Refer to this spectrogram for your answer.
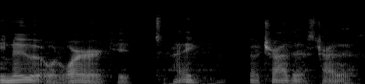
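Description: Quiet and at a fairly slow pace, a man speaks with a very deep, low pitch and a bright, sharp tone. Pitch variation is ordinary, with light background noise. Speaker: gaming streamer. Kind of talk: live gameplay stream chat. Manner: quiet and hushed. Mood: earnest, reflective. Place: home room.

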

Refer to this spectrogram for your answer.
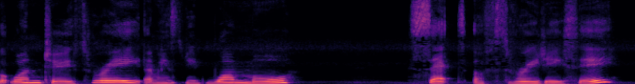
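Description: Slow and dark, mellow in tone, a woman at medium pitch speaks with ordinary pitch variation.

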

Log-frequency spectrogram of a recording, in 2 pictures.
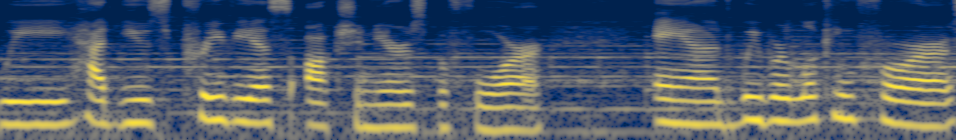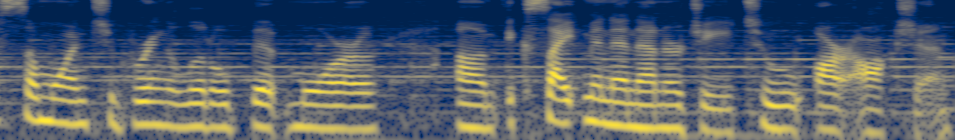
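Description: Over clear music in the background, a woman talks at a fairly low pitch. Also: ordinary pitch variation, moderate pace. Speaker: event planner. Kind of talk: client testimonial interview answer. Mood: positive, appreciative. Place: meeting room. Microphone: lapel.

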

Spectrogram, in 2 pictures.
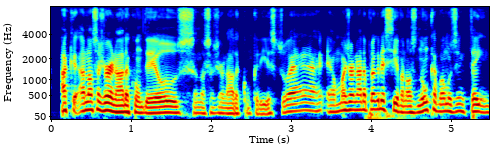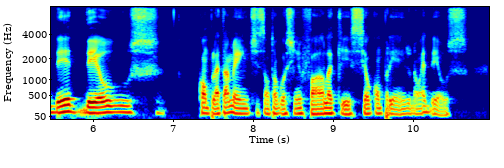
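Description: Against a quiet background, a man speaks at a moderate pace. His pitch is medium and his intonation is lively. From Brazil, São Paulo state (Jundiaí); São Paulo state, Brazil. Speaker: seminarian, missionary; podcast guest. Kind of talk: casual interview, faith testimony. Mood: calm, earnest. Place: studio. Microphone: studio mic.

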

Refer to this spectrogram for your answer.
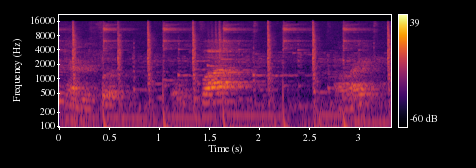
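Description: Clear music plays in the background as a man speaks with audible room echo. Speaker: fitness trainer. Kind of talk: tutorial. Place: gym. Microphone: camera far.

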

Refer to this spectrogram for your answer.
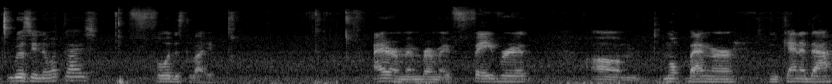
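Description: A man's fairly slow speech with long, frequent pauses, ordinary pitch variation and noticeable background noise. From Visayas, Philippines. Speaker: mukbang vlogger. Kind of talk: casual talk to camera. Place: home room. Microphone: webcam.

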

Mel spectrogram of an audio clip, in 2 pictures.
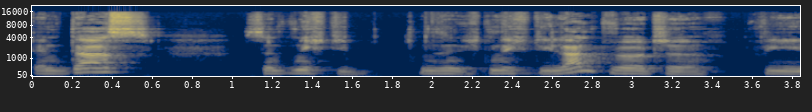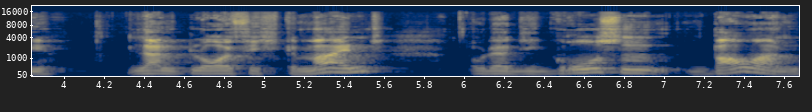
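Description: Against a quiet background, a man talks at a medium pitch with lively intonation. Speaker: political commentary YouTuber. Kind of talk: video commentary monologue. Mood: critical, indignant. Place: kitchen.

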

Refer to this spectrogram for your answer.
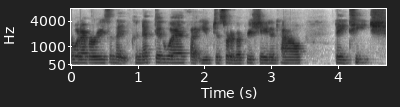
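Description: A woman speaks at a fairly low pitch. Room echo is audible. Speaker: history professor. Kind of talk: oral history interview. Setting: in person. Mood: gentle, supportive. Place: studio.

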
